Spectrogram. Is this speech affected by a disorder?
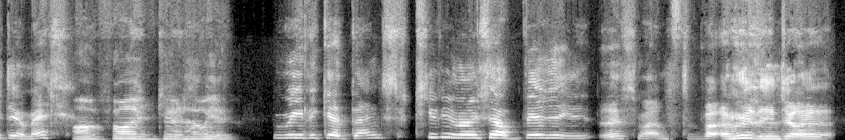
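Yes: cerebral palsy.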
